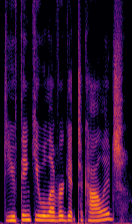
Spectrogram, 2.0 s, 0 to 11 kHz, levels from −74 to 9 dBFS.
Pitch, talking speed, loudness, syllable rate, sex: 210 Hz, 270 wpm, -15 LUFS, 6.8 syllables/s, female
